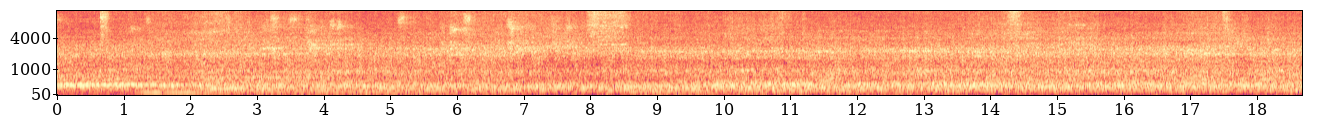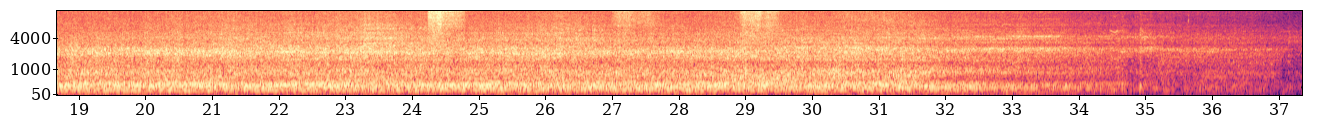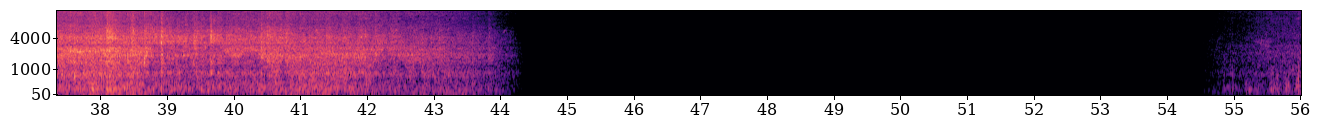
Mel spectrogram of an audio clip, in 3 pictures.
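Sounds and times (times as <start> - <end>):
train wheels rumbling on rail: 0.0 - 44.3.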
